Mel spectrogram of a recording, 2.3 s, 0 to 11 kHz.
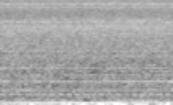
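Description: Steady low electrical hum from the high-voltage power supply driving a Lichtenberg figure burn at about 60 percent power, with current running through the wetted wood as a quiet glow rather than arcing.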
